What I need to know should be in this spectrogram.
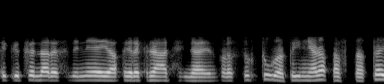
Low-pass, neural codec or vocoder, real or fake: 3.6 kHz; codec, 16 kHz in and 24 kHz out, 0.9 kbps, LongCat-Audio-Codec, four codebook decoder; fake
